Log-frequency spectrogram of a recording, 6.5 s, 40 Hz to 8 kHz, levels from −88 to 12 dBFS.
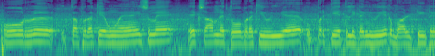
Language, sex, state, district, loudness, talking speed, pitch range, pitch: Hindi, male, Haryana, Rohtak, -12 LUFS, 185 wpm, 140-155 Hz, 145 Hz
